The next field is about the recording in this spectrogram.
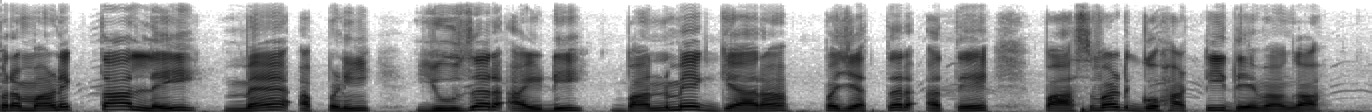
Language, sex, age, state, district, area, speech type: Punjabi, male, 18-30, Punjab, Hoshiarpur, urban, read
